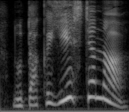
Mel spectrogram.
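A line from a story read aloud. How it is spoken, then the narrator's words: Exclaiming bandit. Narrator (Russian): воскликнул бандит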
